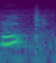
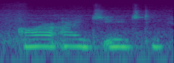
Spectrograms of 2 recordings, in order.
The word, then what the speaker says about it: right: Is that Rit? Rit. Oh, R-I-G-H-T. Oh, when you see I-G-H-T, that means you pronounce it I.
